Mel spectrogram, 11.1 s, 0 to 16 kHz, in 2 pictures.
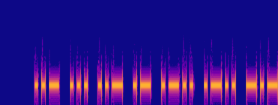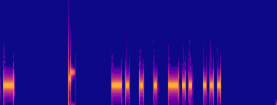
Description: Morse code, heard as a keyed tone, about 17 wpm, 700 Hz. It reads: USUALLY NEEDS
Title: Sentences from Top 1000 Words - Review Part 3 - New Word Drill - 17wpm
